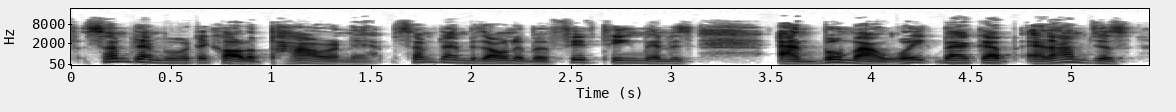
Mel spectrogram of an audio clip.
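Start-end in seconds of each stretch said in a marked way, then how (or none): none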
